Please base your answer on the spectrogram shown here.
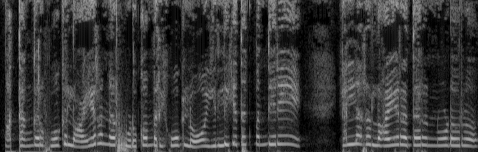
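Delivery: loud, agitated orders; frantic scolding. Acted. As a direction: scold them into going for help. Distraught mother orders them out. (ಗಾಬರಿಯಿಂದ ಜೋರಾಗಿ ಗದರುವುದು)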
